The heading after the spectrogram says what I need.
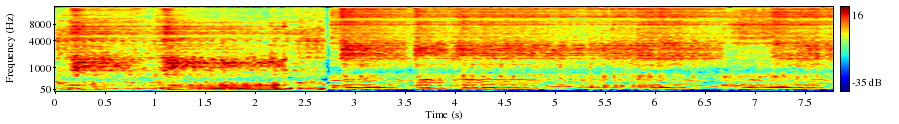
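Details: Max the van after an engine top-end rebuild and ignition timing adjustment: engine fires but coughs and stumbles with choppy uneven pulses, won't rev cleanly; now running but still poorly, cause unknown.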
